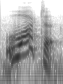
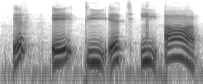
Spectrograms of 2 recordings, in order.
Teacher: जैसे अंग्रेजी का एक शब्द है वाटर, WATER, पर इसमें अंत में जो आर ध्वनि है उसका उच्चारण नहीं करते हैं। फादम, ऐसा ही है, FATHER, अंत में जो आर ध्वनि है, र ध्वनि, उसका उच्चारण नहीं होता। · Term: अंत व्यंजन लोप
